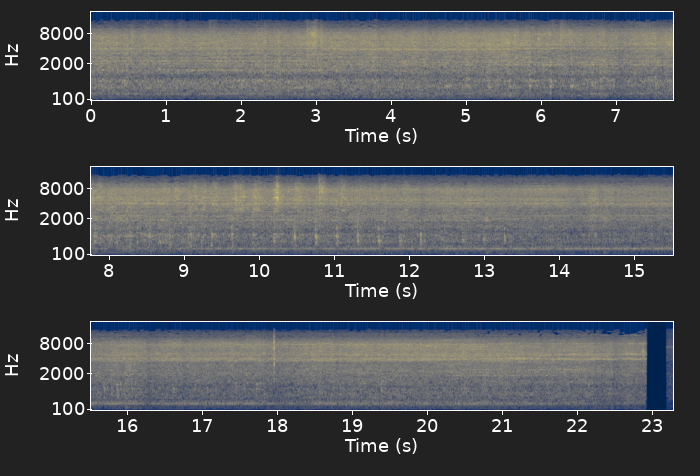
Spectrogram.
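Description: A freight train's container flat wagons rolling past on the track. A steady loud rumble with a steady tone running through it, and a rhythmic clickety-clack of wheelsets over the rails for several seconds in the middle. It cuts off suddenly near the end.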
